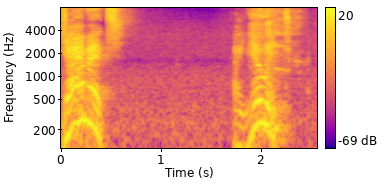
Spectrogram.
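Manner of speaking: high-pitched yelling. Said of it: "just verbally yells".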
